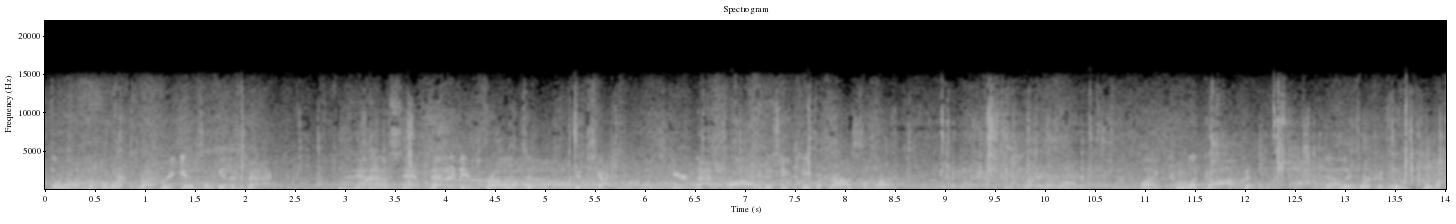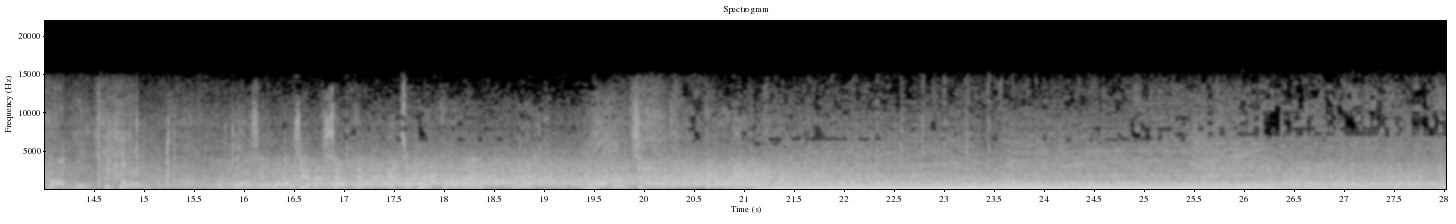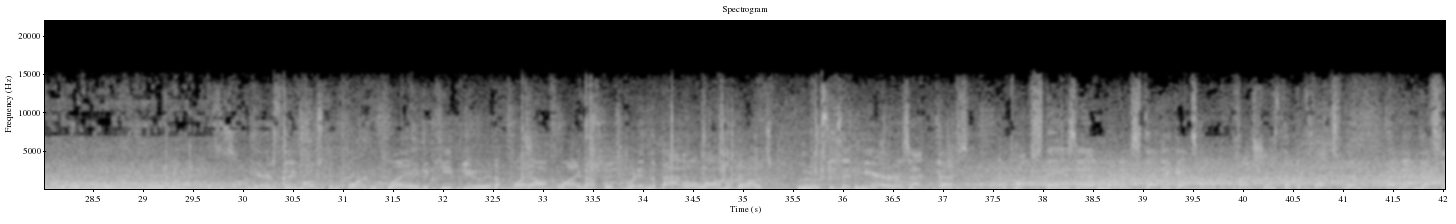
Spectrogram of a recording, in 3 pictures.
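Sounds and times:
crowd cheering: 0:03.0 - 0:07.7, 0:15.6 - 0:31.8, 0:35.6 - 0:42.0
goal horn: 0:19.4 - 0:31.2, 0:35.6 - 0:42.0.

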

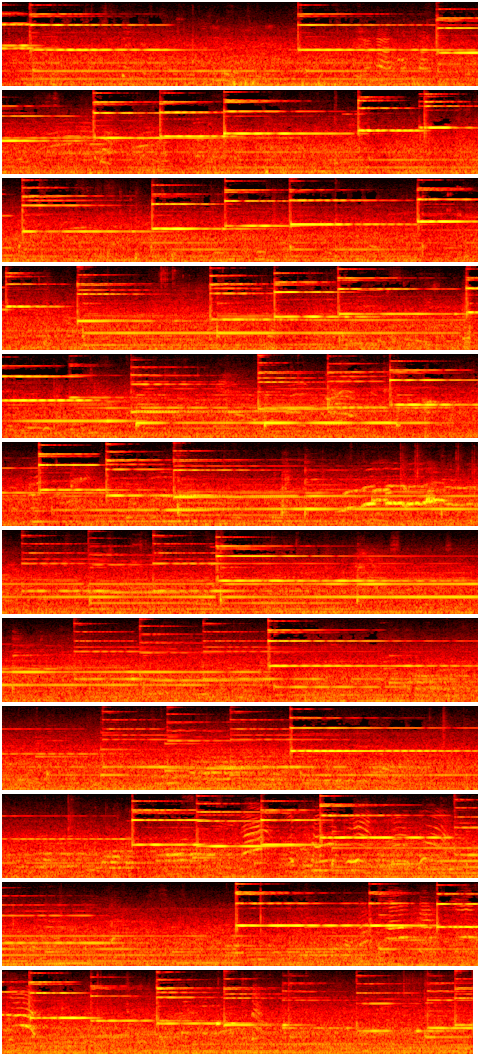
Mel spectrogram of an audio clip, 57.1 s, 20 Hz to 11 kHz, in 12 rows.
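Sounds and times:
handbell ensemble playing: 0:00.0 - 0:57.0.

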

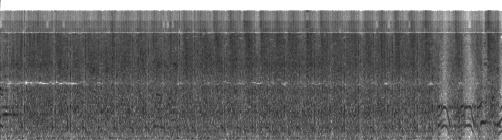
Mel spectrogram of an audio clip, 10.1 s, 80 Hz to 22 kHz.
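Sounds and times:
members thumping desks: 0:00.0 - 0:10.0
voices: 0:02.9 - 0:03.8, 0:08.7 - 0:10.0.

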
